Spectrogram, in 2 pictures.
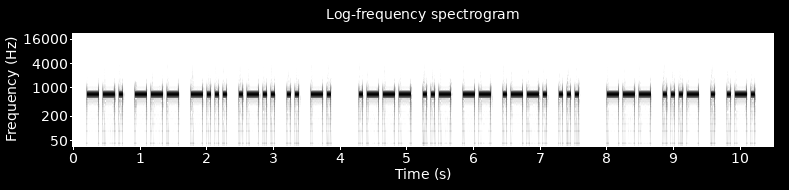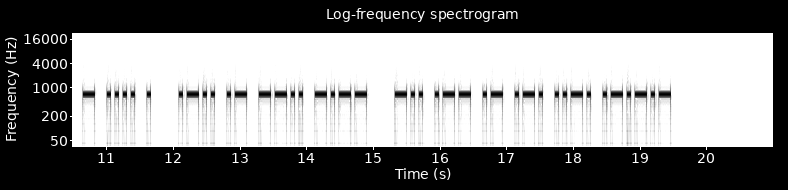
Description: Morse code, heard as a keyed tone, about 21 wpm, 700 Hz. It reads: GOBLIN JUMPS OVER THE LAZY DWARF.
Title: Pangram Challenge v2 - 20wpm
